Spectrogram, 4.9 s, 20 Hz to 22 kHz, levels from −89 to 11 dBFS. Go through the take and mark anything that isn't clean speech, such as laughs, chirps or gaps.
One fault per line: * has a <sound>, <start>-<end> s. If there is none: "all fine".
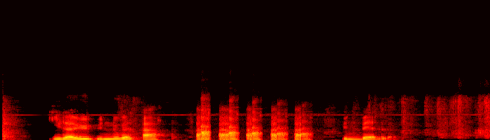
* has a laugh, 2.0-3.1 s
